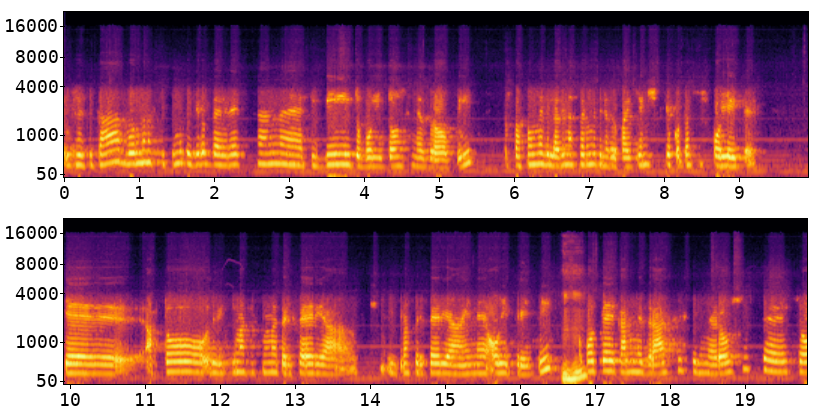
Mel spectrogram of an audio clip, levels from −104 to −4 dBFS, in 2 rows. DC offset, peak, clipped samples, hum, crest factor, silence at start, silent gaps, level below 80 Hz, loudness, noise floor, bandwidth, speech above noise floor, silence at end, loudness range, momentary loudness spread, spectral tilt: under 0.1%; -2 dBFS; under 0.1%; none; 12 dB; 0 s; none; -38 dBFS; -14 LUFS; -45 dBFS; 8.6 kHz; 31 dB; 0 s; 2 LU; 9 LU; -7 dB/octave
